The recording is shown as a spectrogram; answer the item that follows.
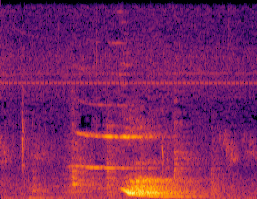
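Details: Kangal puppies Gölge and Duman at their first meeting after the lockdown curfew; one loud, short whine or yelp that starts high and slides down over about half a second, with quiet surroundings before and after.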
